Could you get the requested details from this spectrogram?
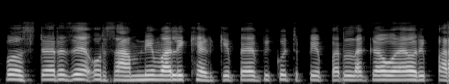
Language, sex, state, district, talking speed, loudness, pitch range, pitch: Hindi, female, Bihar, Kaimur, 200 wpm, -16 LUFS, 200-220 Hz, 210 Hz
